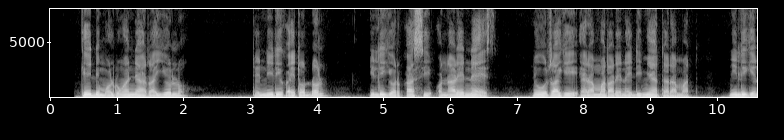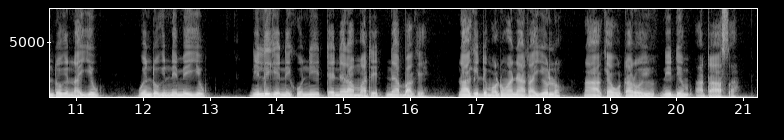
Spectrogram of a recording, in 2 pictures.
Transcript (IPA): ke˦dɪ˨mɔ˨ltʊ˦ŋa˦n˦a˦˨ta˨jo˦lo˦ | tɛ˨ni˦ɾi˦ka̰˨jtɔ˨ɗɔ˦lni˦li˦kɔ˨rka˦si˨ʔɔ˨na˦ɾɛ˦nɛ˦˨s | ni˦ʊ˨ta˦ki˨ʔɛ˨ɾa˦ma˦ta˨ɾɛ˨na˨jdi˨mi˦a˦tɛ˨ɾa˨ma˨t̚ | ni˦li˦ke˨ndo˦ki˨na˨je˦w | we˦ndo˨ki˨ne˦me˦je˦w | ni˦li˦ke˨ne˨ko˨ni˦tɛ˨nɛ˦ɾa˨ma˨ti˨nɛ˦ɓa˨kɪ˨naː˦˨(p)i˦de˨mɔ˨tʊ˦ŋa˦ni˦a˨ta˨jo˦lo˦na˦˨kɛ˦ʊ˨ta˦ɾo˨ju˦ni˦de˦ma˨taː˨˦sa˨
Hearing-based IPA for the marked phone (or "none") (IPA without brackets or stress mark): k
